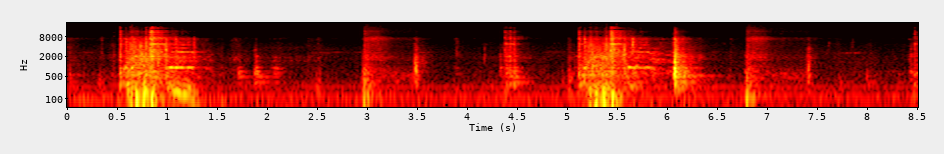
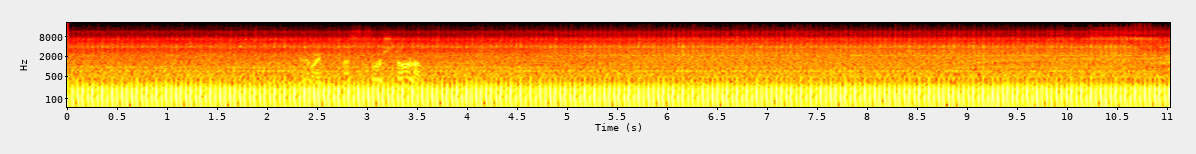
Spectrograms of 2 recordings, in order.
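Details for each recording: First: New Simpson ALH3228-S pressure washer on its first startup, with fuel on. Two pull-cord rips give only a rattly spin with no firing. It cranks but won't start, and the owner is unsure what's missing. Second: New Simpson ALH3228-S pressure washer running just after its first startup, which took more throttle and little choke. A steady, even small-engine drone at constant speed with no misses; runs cleanly.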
